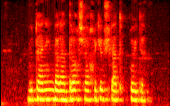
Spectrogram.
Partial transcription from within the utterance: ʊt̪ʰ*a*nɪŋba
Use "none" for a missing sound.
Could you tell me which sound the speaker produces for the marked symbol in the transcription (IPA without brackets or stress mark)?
a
